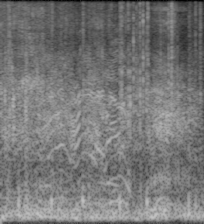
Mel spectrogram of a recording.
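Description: A zombie snarls and growls nearby.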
